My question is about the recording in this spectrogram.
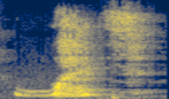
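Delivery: high, loud mock shock; a sudden high yelp of disbelief. On hearing North Korea will bomb us, shocked. Reacts to bomb news, retold.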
